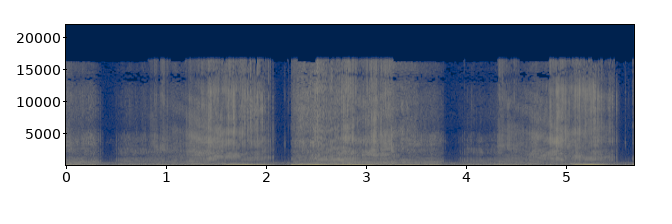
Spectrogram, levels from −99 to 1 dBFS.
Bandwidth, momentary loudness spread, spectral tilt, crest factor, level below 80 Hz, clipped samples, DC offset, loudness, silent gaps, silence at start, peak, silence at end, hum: 17 kHz; 13 LU; -3 dB/octave; 24 dB; -54 dBFS; under 0.1%; under 0.1%; -38 LUFS; none; 0 s; -16 dBFS; 0 s; none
